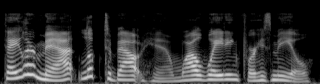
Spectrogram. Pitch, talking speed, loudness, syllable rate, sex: 215 Hz, 190 wpm, -16 LUFS, 5.1 syllables/s, female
